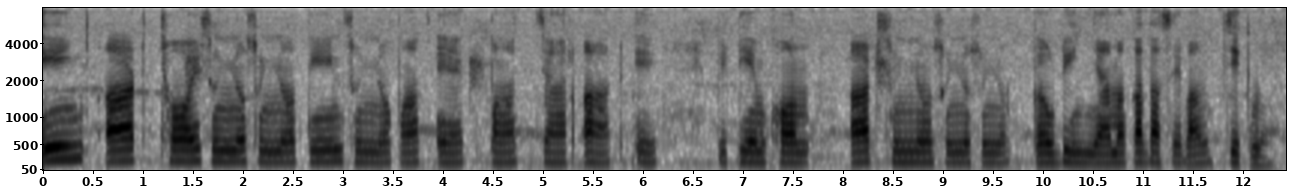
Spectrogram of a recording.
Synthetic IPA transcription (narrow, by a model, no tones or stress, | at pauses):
iɲaʈʰt͡ʃʰɔjsuɲːɔsuɲɔt̪insuɲːɔpãt͡ʃek̚pãt͡ʃt͡ʃaɾaʈʰe | piʈiemkʰɔn | aʈʰsuɲːɔsuɲɔsuɲɔ | kəwɖiɲamakad̪asebaŋt͡ʃekmẽ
